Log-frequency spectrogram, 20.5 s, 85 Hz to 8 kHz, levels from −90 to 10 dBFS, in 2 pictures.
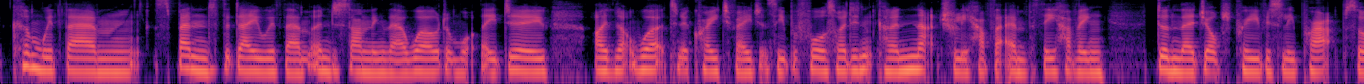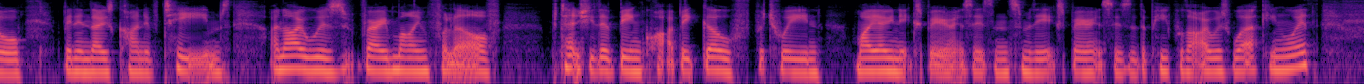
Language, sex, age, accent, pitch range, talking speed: English, female, 20-39, British, 165-185 Hz, 220 wpm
